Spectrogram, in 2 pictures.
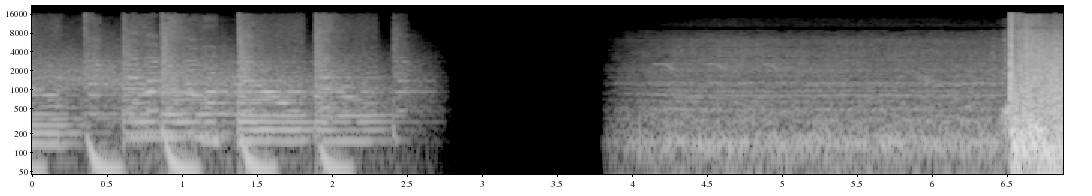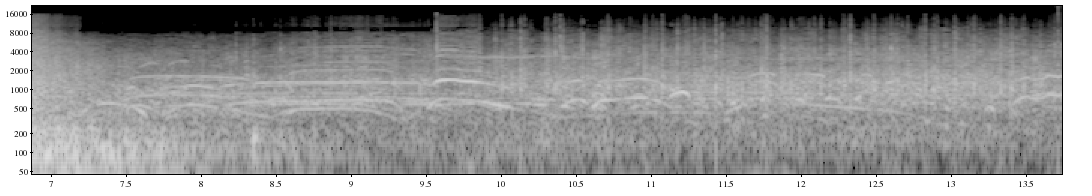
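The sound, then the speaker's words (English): A ceremonial cannon fires at the 2023 RBC Heritage golf tournament opening ceremony: one sudden, loud, sharp boom after a short silence, followed by a sustained wash of steady noise. “The opening ceremony of the 2023 RBC Heritage. That's defending champion Jordan Spieth. Whit, I'm telling you, it looks like every year people suddenly realize how loud a cannon is when it goes off.”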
